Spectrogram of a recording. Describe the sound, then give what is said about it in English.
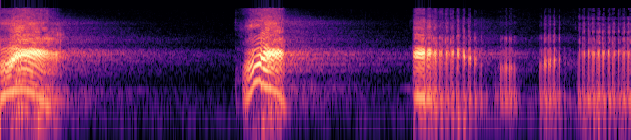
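A person imitates a duck quacking with the voice, the way duck hunters call from blinds: two loud, nasal quacks spaced apart, then a quicker, choppier run of shorter quacks. “Okay, that's what ducks sound like. Have you ever heard a duck? I'm not that good, but that's what they sound like, okay?”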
